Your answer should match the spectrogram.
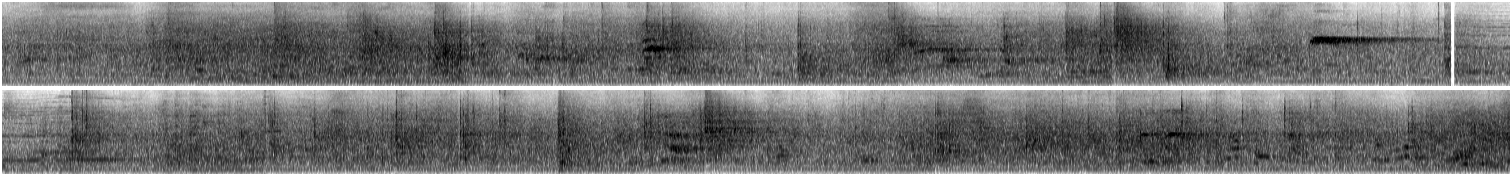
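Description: Ice hockey game sounds in a rink: scattered clacks of sticks and puck and skates on the ice, with voices, over a steady low hum. A single short referee's whistle sounds a little before halfway, stopping play for a faceoff.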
